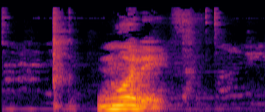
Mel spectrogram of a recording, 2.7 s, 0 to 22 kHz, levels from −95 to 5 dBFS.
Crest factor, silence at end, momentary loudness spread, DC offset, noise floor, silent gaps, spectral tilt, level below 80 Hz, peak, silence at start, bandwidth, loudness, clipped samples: 18 dB; 1.05 s; 24 LU; under 0.1%; -52 dBFS; none; -7 dB/octave; -62 dBFS; -4 dBFS; 0.55 s; 16 kHz; -17 LUFS; under 0.1%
